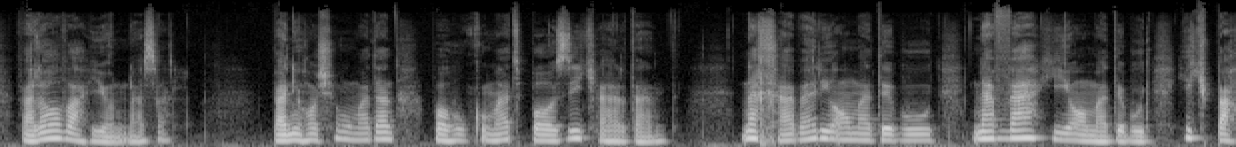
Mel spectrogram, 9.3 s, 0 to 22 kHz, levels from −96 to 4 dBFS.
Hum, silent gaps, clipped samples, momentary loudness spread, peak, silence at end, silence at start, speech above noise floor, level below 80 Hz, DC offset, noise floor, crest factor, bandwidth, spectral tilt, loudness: none; none; under 0.1%; 8 LU; -2 dBFS; 0 s; 0.15 s; 30 dB; -50 dBFS; under 0.1%; -51 dBFS; 20 dB; 18 kHz; -6 dB/octave; -22 LUFS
